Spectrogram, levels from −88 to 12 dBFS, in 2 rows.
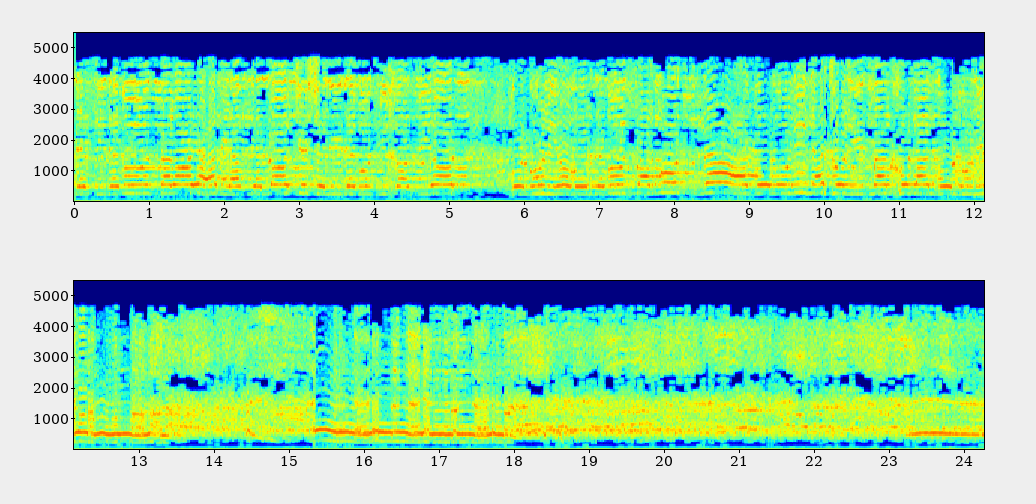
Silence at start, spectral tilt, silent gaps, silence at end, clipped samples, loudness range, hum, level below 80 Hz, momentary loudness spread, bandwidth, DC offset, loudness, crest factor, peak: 0 s; -3 dB/octave; none; 0 s; under 0.1%; 2 LU; none; -54 dBFS; 4 LU; 4.9 kHz; 2%; -13 LUFS; 10 dB; -2 dBFS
